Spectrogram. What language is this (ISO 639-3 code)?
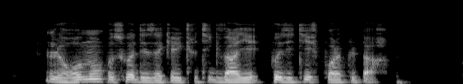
fra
